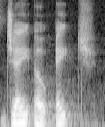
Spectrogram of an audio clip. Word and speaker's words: Joh: at the bottom but it's Joh and that's Jo for those of you that are confused it's like the word Oh with a J in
